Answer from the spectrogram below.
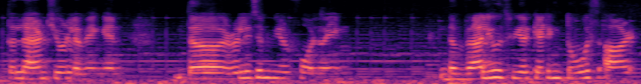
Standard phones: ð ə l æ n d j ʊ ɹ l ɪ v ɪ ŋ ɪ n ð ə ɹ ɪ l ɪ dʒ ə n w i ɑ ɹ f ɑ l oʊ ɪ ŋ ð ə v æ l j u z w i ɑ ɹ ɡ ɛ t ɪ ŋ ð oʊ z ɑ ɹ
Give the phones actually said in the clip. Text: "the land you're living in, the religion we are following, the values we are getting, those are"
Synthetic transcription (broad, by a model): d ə l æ n d j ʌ ɹ l ɪ v ɪ ŋ ɪ n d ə ɹ ɪ l ɪ dʒ ə n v i ɑ ɹ f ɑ l oʊ ɪ ŋ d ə v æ l j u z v i ɑ ɹ ɡ ɛ t ɪ ŋ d oʊ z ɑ ɹ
